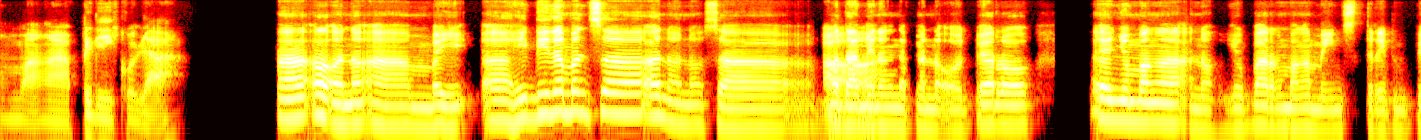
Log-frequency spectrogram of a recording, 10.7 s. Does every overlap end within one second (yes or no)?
yes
